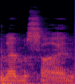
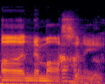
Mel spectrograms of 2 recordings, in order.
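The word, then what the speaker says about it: Mnemosyne: Rin, Daughters of Nemesine, which I guess it's not actually pronounced that way, but I've always heard it as Nemesine. Nemosine.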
